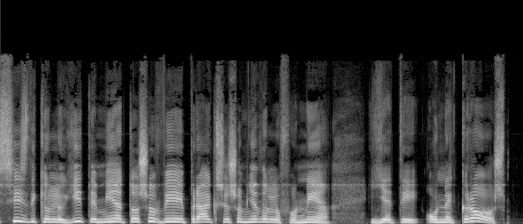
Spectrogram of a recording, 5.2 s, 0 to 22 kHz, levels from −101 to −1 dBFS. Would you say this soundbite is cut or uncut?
uncut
